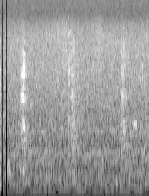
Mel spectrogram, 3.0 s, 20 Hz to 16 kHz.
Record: {"exhalation_length": "3.0 s", "exhalation_amplitude": 92, "exhalation_signal_mean_std_ratio": 1.04, "survey_phase": "beta (2021-08-13 to 2022-03-07)", "age": "45-64", "gender": "Female", "wearing_mask": "No", "symptom_cough_any": true, "symptom_runny_or_blocked_nose": true, "symptom_sore_throat": true, "symptom_headache": true, "symptom_other": true, "symptom_onset": "4 days", "smoker_status": "Never smoked", "respiratory_condition_asthma": false, "respiratory_condition_other": false, "recruitment_source": "Test and Trace", "submission_delay": "2 days", "covid_test_result": "Positive", "covid_test_method": "RT-qPCR", "covid_ct_value": 27.8, "covid_ct_gene": "ORF1ab gene", "covid_ct_mean": 28.2, "covid_viral_load": "560 copies/ml", "covid_viral_load_category": "Minimal viral load (< 10K copies/ml)"}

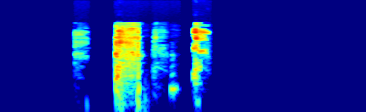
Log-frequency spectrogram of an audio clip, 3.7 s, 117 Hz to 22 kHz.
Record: {"cough_length": "3.7 s", "cough_amplitude": 26826, "cough_signal_mean_std_ratio": 0.23, "survey_phase": "alpha (2021-03-01 to 2021-08-12)", "age": "18-44", "gender": "Female", "wearing_mask": "No", "symptom_none": true, "smoker_status": "Ex-smoker", "respiratory_condition_asthma": false, "respiratory_condition_other": false, "recruitment_source": "REACT", "submission_delay": "1 day", "covid_test_result": "Negative", "covid_test_method": "RT-qPCR"}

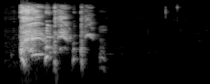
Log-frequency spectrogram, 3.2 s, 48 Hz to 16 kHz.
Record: {"cough_length": "3.2 s", "cough_amplitude": 27891, "cough_signal_mean_std_ratio": 0.38, "survey_phase": "beta (2021-08-13 to 2022-03-07)", "age": "45-64", "gender": "Male", "wearing_mask": "No", "symptom_cough_any": true, "symptom_runny_or_blocked_nose": true, "symptom_sore_throat": true, "symptom_onset": "7 days", "smoker_status": "Ex-smoker", "respiratory_condition_asthma": false, "respiratory_condition_other": false, "recruitment_source": "REACT", "submission_delay": "2 days", "covid_test_result": "Negative", "covid_test_method": "RT-qPCR"}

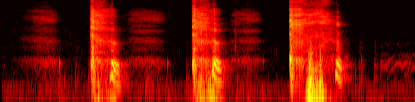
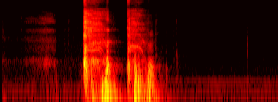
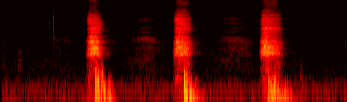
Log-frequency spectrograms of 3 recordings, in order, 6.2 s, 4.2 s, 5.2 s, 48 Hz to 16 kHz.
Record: {"three_cough_length": "6.2 s", "three_cough_amplitude": 15224, "three_cough_signal_mean_std_ratio": 0.36, "cough_length": "4.2 s", "cough_amplitude": 13567, "cough_signal_mean_std_ratio": 0.28, "exhalation_length": "5.2 s", "exhalation_amplitude": 3400, "exhalation_signal_mean_std_ratio": 0.36, "survey_phase": "beta (2021-08-13 to 2022-03-07)", "age": "45-64", "gender": "Female", "wearing_mask": "No", "symptom_cough_any": true, "symptom_shortness_of_breath": true, "symptom_fatigue": true, "symptom_headache": true, "symptom_other": true, "symptom_onset": "7 days", "smoker_status": "Current smoker (e-cigarettes or vapes only)", "respiratory_condition_asthma": false, "respiratory_condition_other": false, "recruitment_source": "Test and Trace", "submission_delay": "2 days", "covid_test_result": "Positive", "covid_test_method": "RT-qPCR", "covid_ct_value": 29.1, "covid_ct_gene": "ORF1ab gene", "covid_ct_mean": 29.8, "covid_viral_load": "170 copies/ml", "covid_viral_load_category": "Minimal viral load (< 10K copies/ml)"}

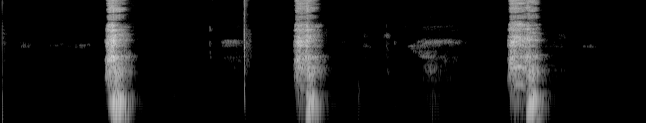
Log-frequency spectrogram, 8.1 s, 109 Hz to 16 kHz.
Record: {"exhalation_length": "8.1 s", "exhalation_amplitude": 32767, "exhalation_signal_mean_std_ratio": 0.25, "survey_phase": "beta (2021-08-13 to 2022-03-07)", "age": "45-64", "gender": "Female", "wearing_mask": "No", "symptom_cough_any": true, "symptom_change_to_sense_of_smell_or_taste": true, "symptom_onset": "11 days", "smoker_status": "Ex-smoker", "respiratory_condition_asthma": false, "respiratory_condition_other": false, "recruitment_source": "REACT", "submission_delay": "2 days", "covid_test_result": "Positive", "covid_test_method": "RT-qPCR", "covid_ct_value": 24.0, "covid_ct_gene": "E gene", "influenza_a_test_result": "Negative", "influenza_b_test_result": "Negative"}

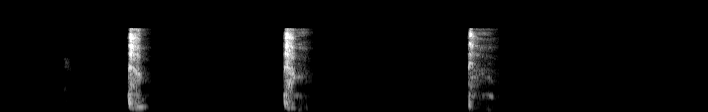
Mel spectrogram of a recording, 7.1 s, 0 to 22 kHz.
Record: {"three_cough_length": "7.1 s", "three_cough_amplitude": 28110, "three_cough_signal_mean_std_ratio": 0.16, "survey_phase": "beta (2021-08-13 to 2022-03-07)", "age": "45-64", "gender": "Female", "wearing_mask": "No", "symptom_none": true, "smoker_status": "Never smoked", "respiratory_condition_asthma": false, "respiratory_condition_other": false, "recruitment_source": "REACT", "submission_delay": "0 days", "covid_test_result": "Negative", "covid_test_method": "RT-qPCR", "influenza_a_test_result": "Negative", "influenza_b_test_result": "Negative"}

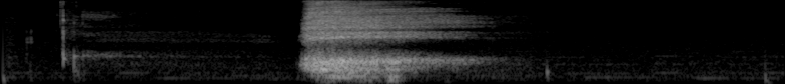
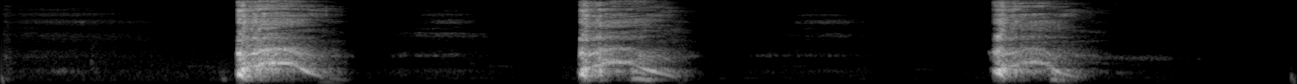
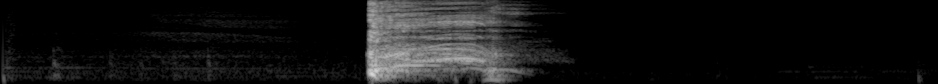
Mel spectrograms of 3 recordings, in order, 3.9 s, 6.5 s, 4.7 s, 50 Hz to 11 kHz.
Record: {"exhalation_length": "3.9 s", "exhalation_amplitude": 5826, "exhalation_signal_mean_std_ratio": 0.34, "three_cough_length": "6.5 s", "three_cough_amplitude": 30442, "three_cough_signal_mean_std_ratio": 0.27, "cough_length": "4.7 s", "cough_amplitude": 32725, "cough_signal_mean_std_ratio": 0.24, "survey_phase": "beta (2021-08-13 to 2022-03-07)", "age": "65+", "gender": "Male", "wearing_mask": "No", "symptom_cough_any": true, "symptom_onset": "4 days", "smoker_status": "Ex-smoker", "respiratory_condition_asthma": false, "respiratory_condition_other": true, "recruitment_source": "Test and Trace", "submission_delay": "1 day", "covid_test_result": "Positive", "covid_test_method": "RT-qPCR", "covid_ct_value": 25.0, "covid_ct_gene": "ORF1ab gene"}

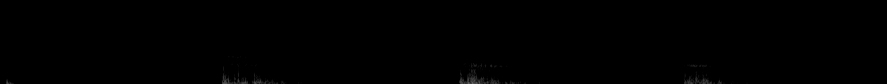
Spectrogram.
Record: {"exhalation_length": "8.9 s", "exhalation_amplitude": 318, "exhalation_signal_mean_std_ratio": 0.38, "survey_phase": "beta (2021-08-13 to 2022-03-07)", "age": "18-44", "gender": "Male", "wearing_mask": "No", "symptom_cough_any": true, "symptom_shortness_of_breath": true, "symptom_diarrhoea": true, "symptom_fatigue": true, "symptom_headache": true, "smoker_status": "Never smoked", "respiratory_condition_asthma": false, "respiratory_condition_other": false, "recruitment_source": "REACT", "submission_delay": "1 day", "covid_test_result": "Negative", "covid_test_method": "RT-qPCR"}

